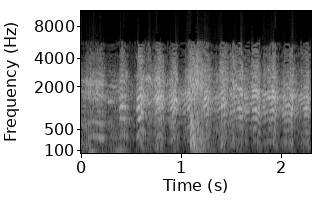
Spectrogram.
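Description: Laughter in quick, closely repeated bursts, on an old film soundtrack with a dull, limited top end.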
